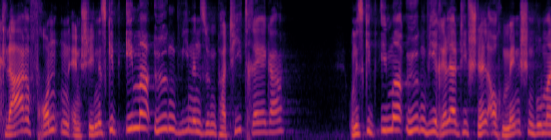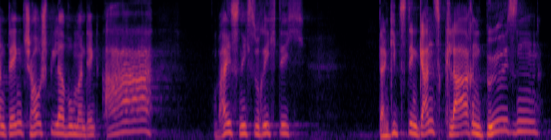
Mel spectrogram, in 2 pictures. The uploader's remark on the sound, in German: aus dem Gottesdienst am Buß- und Bettag der Missionsberg-Gemeinde (LM)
